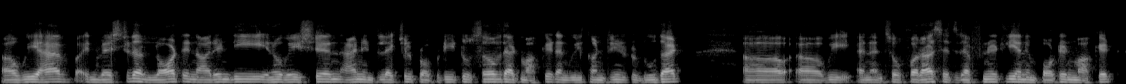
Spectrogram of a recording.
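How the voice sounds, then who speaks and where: Low-pitched male executive, halting delivery. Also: flat delivery, dull audio. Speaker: company executive. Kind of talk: answering analysts on an earnings call.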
